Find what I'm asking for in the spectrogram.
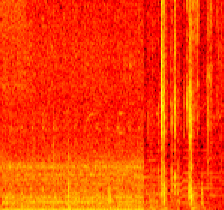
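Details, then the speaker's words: Alfa Romeo GT after ignition coil replacement for a misfire with engine light: engine light now off, smooth steady idle with no stumble or skip; scanner shows zero faults, running clean. "as you can see the engine light is off it's rubbing nice and smoothly"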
